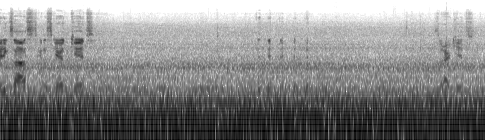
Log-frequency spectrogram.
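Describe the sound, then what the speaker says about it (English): A GMC/Chevy truck with straight exhaust drives at speed, its engine drone steady and loud. A voice talks over the constant rumble at times. "Oh, straight exhaust is gonna scare the kids."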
